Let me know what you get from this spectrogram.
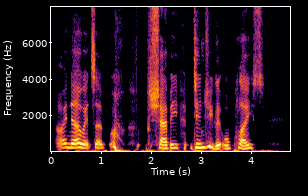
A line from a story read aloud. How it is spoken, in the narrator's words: he sobbed forth at last brokenly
